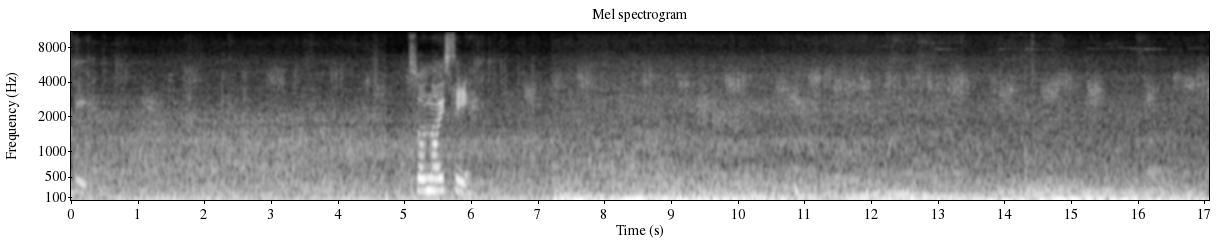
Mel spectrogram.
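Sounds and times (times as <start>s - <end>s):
birds chirping: 0.0s - 17.0s
steady low rumble: 6.9s - 17.0s.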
